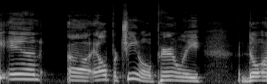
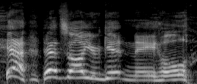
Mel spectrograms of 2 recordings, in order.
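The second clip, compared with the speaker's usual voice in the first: higher, louder laughing yell; laughing shout; 7 semitones higher, 5 dB louder than usual. Pretend. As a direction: laugh while yelling the insult.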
